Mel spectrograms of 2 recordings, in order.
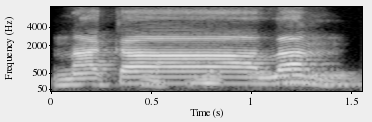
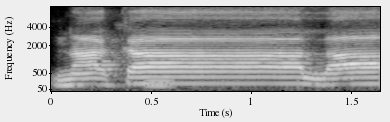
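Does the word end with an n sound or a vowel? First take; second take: n sound; vowel. First: The word ends with an n sound. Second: The word ends on an open vowel. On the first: The reading continues without a stop. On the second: The reader stops on this word.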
